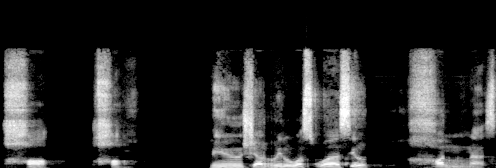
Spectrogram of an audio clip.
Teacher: syaratnya kho ini tidak boleh terlalu ngorok, tidak boleh bergetar terlalu berlebihan ya. Jadi dia halus ya.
